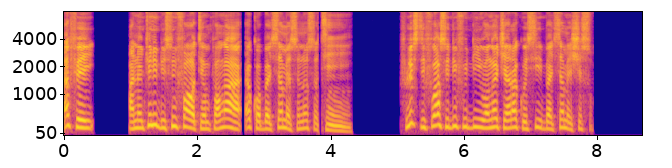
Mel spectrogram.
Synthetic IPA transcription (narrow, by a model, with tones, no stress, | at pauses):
æ˦fe˨i˨ | a˨nã˨ɲ˨t͡ɕᶣu˦nɪ̃˦du˨sũ˦fa˦˨ɔ˨tʰɪ̃˨m̩˨pʰɔ̃˦ŋa˨ɛ˦kʰɔ˨bɛ˨sɛ̃˦mɪ̃˨sʊ˨nʊ̃˦sʊ˨tʰɪ̃ː˨ | fi˨li˦sti˨fʊ˦a˦sʊ˨dɪ˦fʊ˦di˦˨wɔ̃˨ŋæ˦t͡ɕʰi˨a˨ɾa˦kʰo˨si˦˨bɛ˨sɛ̃˦mɪ̃˨ɕɪ˦sʊ˨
